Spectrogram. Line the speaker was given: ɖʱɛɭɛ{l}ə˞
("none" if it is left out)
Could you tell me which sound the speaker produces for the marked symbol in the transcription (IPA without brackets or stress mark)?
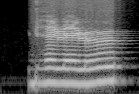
ɭ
